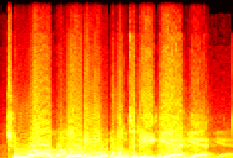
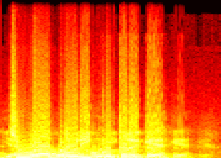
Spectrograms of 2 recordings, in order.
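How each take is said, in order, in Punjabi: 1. ਕਿਰਿਆ ਤੋਂ ਬਾਅਦ ਇੱਕ ਵਾਧੂ 'i' ਸਵਰ ਆਉਂਦਾ ਹੈ। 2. ਕਿਰਿਆ ਤੋਂ ਬਾਅਦ ਕੋਈ ਵਾਧੂ ਸਵਰ ਨਹੀਂ ਆਉਂਦਾ।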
